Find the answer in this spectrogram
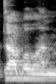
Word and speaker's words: Dublin: The Dub-a-lin pronunciation.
